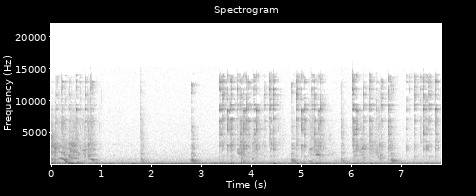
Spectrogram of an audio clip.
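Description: Bug clicking in short rapid trains, each under a second long, coming every second or so.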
